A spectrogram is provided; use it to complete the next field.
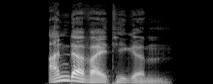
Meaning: strong dative masculine/neuter singular of anderweitig
- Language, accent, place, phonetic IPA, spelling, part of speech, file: German, Germany, Berlin, [ˈandɐˌvaɪ̯tɪɡəm], anderweitigem, adjective, De-anderweitigem.ogg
